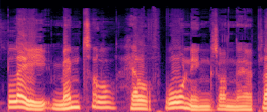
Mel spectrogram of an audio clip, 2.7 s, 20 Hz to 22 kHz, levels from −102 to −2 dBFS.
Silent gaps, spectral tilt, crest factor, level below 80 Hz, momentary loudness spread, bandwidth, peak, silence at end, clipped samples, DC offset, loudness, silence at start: none; -7.5 dB/octave; 14 dB; -48 dBFS; 6 LU; 14.5 kHz; 0 dBFS; 0 s; under 0.1%; under 0.1%; -15 LUFS; 0.05 s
